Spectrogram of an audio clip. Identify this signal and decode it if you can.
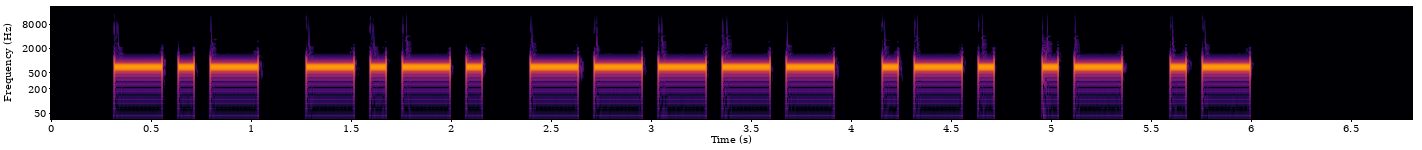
Morse code, heard as a keyed tone, about 17 wpm, 700 Hz. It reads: KC0RAA
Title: Speed Racing - USA 2x3 Call Signs 15wpm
